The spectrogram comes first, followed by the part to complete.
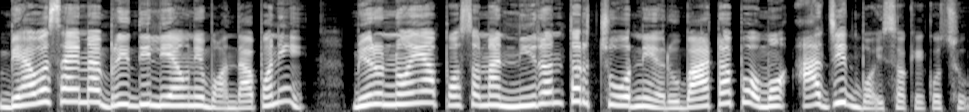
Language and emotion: Nepali, disgusted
